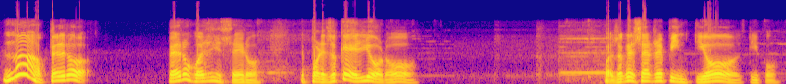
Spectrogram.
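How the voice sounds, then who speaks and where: A man from Paraguay with a Paraguayan Spanish accent, a pastor giving a Bible commentary and answering listener comments with animated rhetorical questions aimed straight at his listeners. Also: on the high side, measured pace, pauses often, lo-fi sound, soft background music.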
